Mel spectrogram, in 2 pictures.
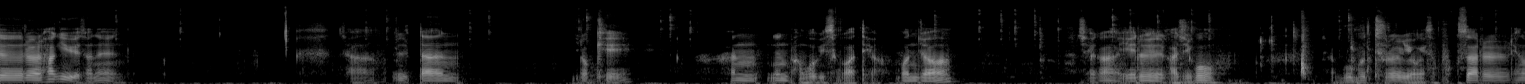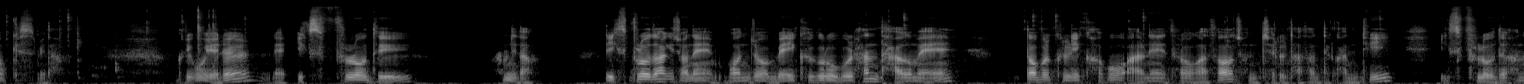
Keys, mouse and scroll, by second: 3.6 shift+middle click, 10.1 shift+middle click, 12.5 m, 13.4 ctrl+click, 14.2 shift+scroll down 1, 14.9 shift+middle click, 15.8 shift+click, 17.1 space, 27.0 ctrl+a.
